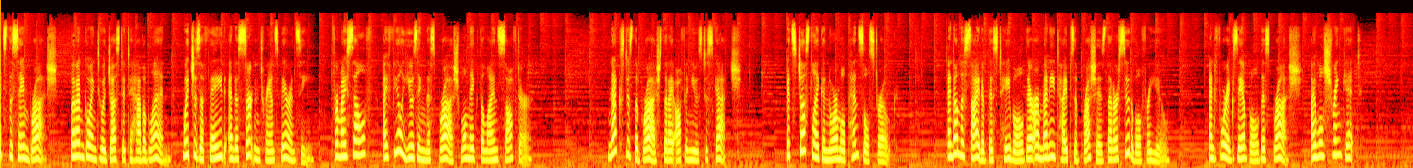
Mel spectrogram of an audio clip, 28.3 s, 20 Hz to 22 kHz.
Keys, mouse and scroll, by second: 1.9 click, 7.2 ctrl+z, 7.4 ctrl+click, 10.4 ctrl+z, 11.1 click, 11.5 ctrl+z, 11.7 ctrl+click, 12.6 click, 19.8-22.0 drag, 25.0 ctrl+z, 25.8 click, 26.9 ctrl+z, 27.0 ctrl+click.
